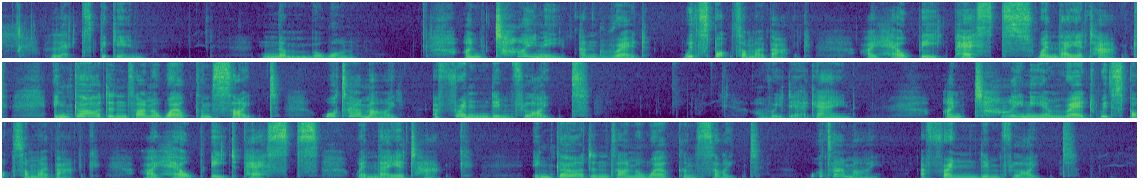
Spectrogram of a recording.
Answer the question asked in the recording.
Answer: Of course, the answer is a ladybird, or you might call them a ladybug.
